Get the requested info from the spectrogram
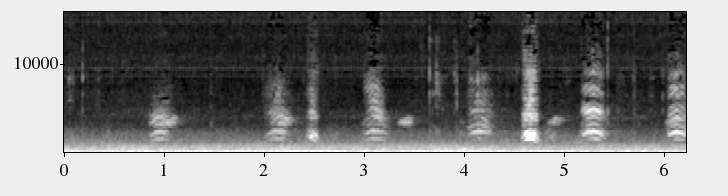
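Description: A bird calling over and over with short calls, roughly one a second, over a steady low background rumble.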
